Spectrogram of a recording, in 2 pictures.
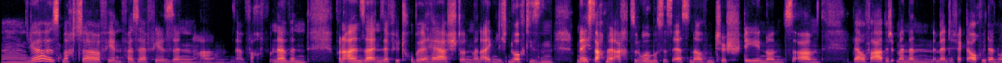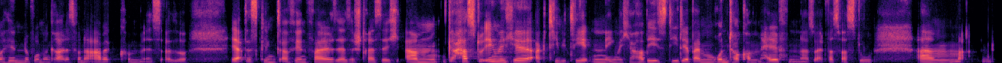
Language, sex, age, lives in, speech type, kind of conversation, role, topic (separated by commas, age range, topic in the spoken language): German, female, 25-29, Portugal, conversation, advice, advisor, Wie kann ich bessere Pausen machen und Stress im Alltag reduzieren?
